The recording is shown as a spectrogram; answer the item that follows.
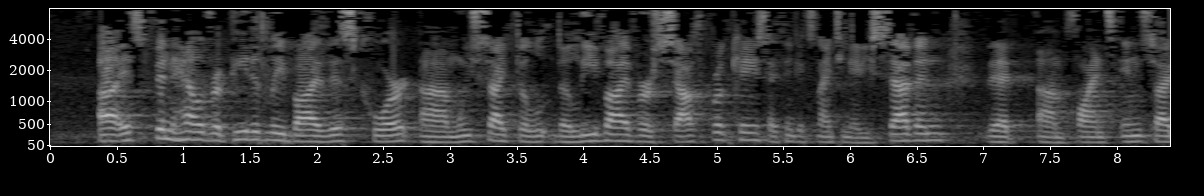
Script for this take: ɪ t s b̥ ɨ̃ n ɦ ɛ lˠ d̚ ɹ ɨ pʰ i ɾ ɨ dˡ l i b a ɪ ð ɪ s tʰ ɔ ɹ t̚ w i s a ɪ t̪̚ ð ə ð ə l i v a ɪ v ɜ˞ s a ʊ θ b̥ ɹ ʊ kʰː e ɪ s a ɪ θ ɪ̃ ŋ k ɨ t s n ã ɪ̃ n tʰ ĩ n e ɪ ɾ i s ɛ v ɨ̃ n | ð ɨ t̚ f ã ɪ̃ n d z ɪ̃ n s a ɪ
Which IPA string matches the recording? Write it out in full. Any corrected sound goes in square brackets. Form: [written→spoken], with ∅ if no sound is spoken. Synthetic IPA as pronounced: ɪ t s b̥ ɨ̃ n ɦ ɛ lˠ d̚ ɹ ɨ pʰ i ɾ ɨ dˡ l i b a ɪ ð ɪ s [tʰ→kʰ] ɔ ɹ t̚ w i s a ɪ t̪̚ ð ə ð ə l i v a ɪ v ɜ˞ s a ʊ θ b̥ ɹ ʊ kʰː e ɪ s a ɪ θ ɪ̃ ŋ k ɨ t s n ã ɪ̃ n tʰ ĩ n e ɪ ɾ i s ɛ v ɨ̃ n | ð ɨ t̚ f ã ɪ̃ n d z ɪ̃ n s a ɪ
